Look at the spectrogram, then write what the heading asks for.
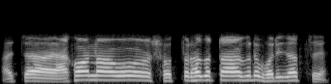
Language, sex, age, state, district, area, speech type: Bengali, male, 30-45, West Bengal, Birbhum, urban, conversation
